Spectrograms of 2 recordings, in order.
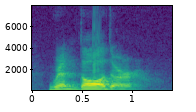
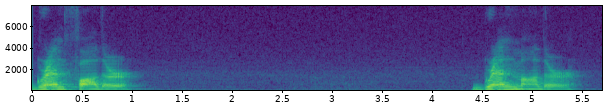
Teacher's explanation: a sílaba tônica é a primeira é o grande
